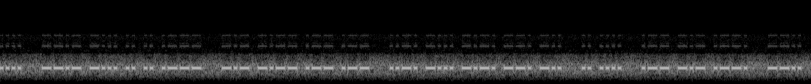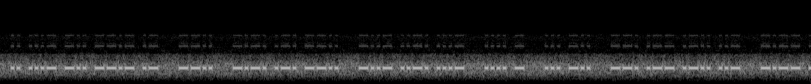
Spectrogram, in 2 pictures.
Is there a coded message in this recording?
Yes: Morse code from 0.0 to 16.2 s, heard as a keyed tone, machine-sent, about 40 wpm, 770 Hz, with radio static and a narrow filter. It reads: … QBIIJ KYWW FBCGD IH WKP Z IVDQA Z CRZ XFV HT SD GWLU …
